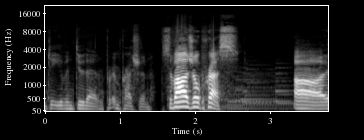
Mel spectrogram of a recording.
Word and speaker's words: Savage Opress: Savage Opress. His name is just Savage, and they just pronounce it in a fancy way.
